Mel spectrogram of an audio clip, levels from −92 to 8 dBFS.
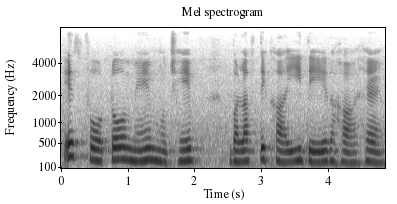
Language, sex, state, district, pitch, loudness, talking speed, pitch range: Hindi, female, Madhya Pradesh, Katni, 185 Hz, -16 LUFS, 110 wpm, 175-200 Hz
